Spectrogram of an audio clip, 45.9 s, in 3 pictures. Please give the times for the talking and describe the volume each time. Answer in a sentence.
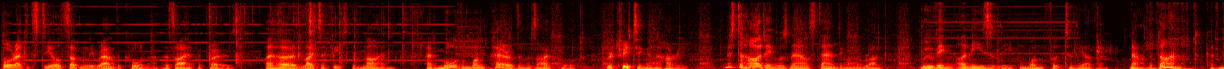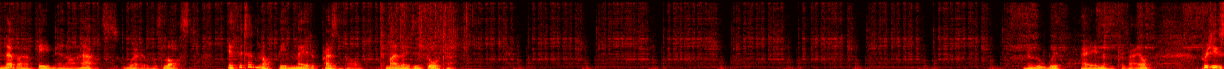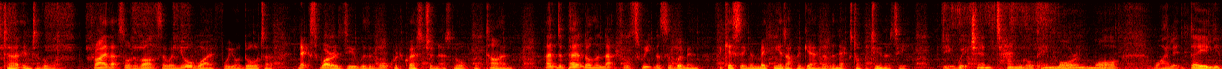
The talking can be heard from 0.0 to 21.0 s, at a steady volume; and from 28.1 to 45.8 s, at a steady volume.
